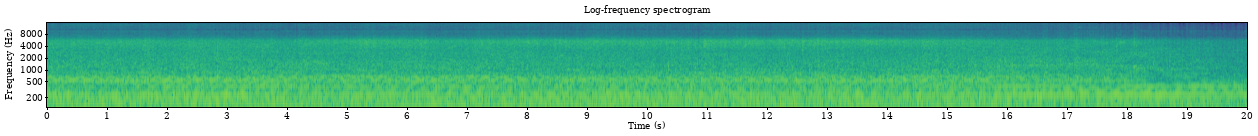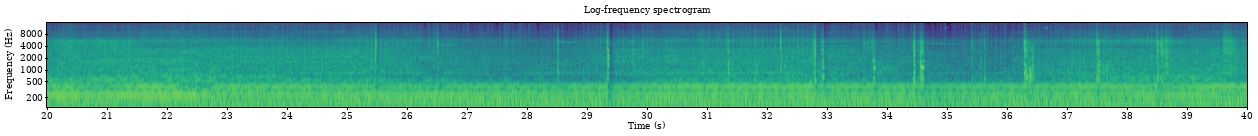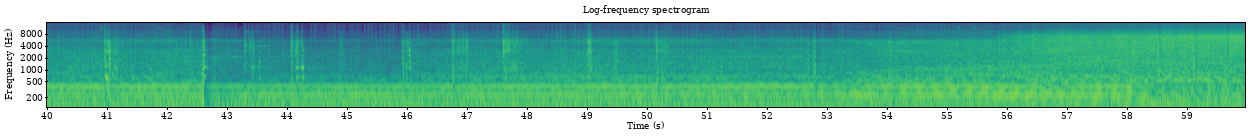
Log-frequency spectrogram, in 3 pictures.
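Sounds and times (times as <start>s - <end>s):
water pump engine running: 0.0s - 59.9s
rushing water and gravel: 53.4s - 59.9s.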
